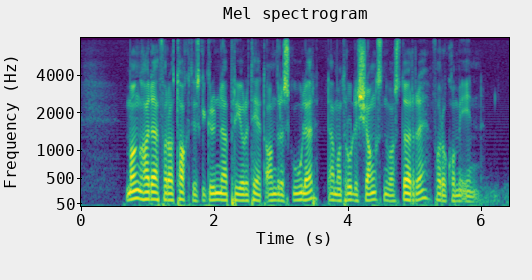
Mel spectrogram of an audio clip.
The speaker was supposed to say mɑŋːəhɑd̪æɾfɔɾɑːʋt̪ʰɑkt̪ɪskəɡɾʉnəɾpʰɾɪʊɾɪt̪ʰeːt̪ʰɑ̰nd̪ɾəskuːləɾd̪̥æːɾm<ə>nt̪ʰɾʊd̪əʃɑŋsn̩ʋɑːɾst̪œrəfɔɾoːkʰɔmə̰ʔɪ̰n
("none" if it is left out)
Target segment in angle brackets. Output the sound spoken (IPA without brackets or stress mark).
ɑ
